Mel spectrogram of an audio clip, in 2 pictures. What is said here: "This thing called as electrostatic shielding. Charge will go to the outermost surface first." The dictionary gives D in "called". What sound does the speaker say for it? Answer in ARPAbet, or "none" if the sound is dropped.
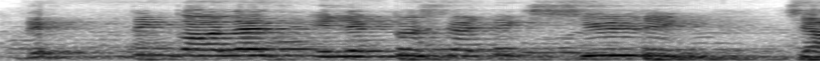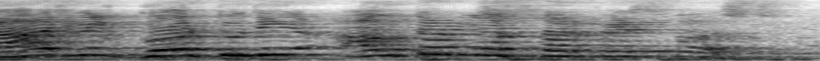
none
